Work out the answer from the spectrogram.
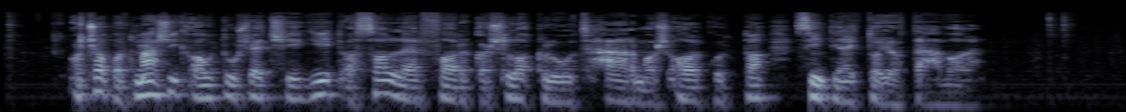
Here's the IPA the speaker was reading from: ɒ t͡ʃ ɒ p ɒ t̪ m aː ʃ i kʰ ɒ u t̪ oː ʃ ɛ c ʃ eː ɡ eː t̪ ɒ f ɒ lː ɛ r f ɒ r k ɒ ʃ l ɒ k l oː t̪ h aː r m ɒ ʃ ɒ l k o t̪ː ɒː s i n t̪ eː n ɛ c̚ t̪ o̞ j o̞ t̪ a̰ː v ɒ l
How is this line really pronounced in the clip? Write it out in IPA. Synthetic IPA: ɒ t͡ʃ ɒ p ɒ t̪ m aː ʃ i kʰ ɒ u t̪ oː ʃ ɛ c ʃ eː ɡ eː t̪ ɒ s ɒ lː ɛ r f ɒ r k ɒ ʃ l ɒ k l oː t̪ h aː r m ɒ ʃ ɒ l k o t̪ː ɒ s i n t̪ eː n ɛ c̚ t̪ o̞ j o̞ t̪ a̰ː v ɒ l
